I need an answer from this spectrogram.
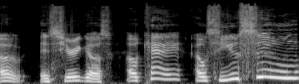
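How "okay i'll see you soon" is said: very high, slow sing-song, lifting at the end. Retelling how Siri read a text aloud: imitating Siri's sing-songy voice. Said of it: "lifted up her voice at the end".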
